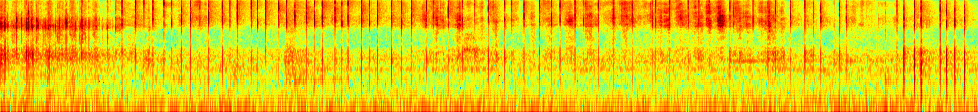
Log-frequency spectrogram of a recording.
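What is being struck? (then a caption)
Plastic bowl with a few cereal puffs inside. Long nails tap and scratch the outside of a hollow teal plastic bowl held in the hands, with a few cereal puffs inside. Dense, rapid clicks and scrapes sound bright and crisp over a low, steady hum. A cluster of louder taps comes near the end.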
